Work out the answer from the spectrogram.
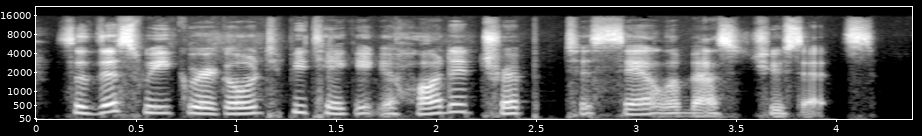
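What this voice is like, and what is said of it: Sick, slightly odd-sounding voice. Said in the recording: “I sound a little weird. I am super sick”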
